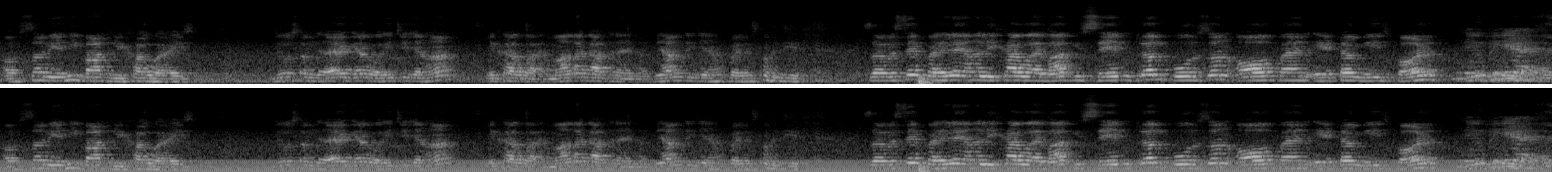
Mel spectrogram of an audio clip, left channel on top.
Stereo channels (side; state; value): right; noise; hum, 5 dB below the sound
